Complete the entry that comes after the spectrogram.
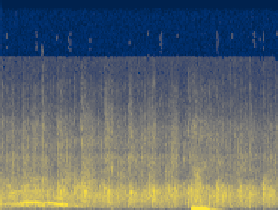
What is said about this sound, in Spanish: Vamos, eso merece un mejor aplauso.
